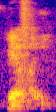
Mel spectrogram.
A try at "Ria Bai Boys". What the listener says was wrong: Ria Fai. Not with the Ria Fai, it's Ria Bai Boys. Yeah, Ria Bai Boys. You must be in a position uneza uneza your difference ya Ria Fai na Ria Bai.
